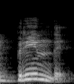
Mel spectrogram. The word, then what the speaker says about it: वृंद: उच्चारण करता है और द यानी वृंद देखिए बोला जा रहा है तो नाक से आवाज आ रहा है हल्का वृंद ठीक है वृ छ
